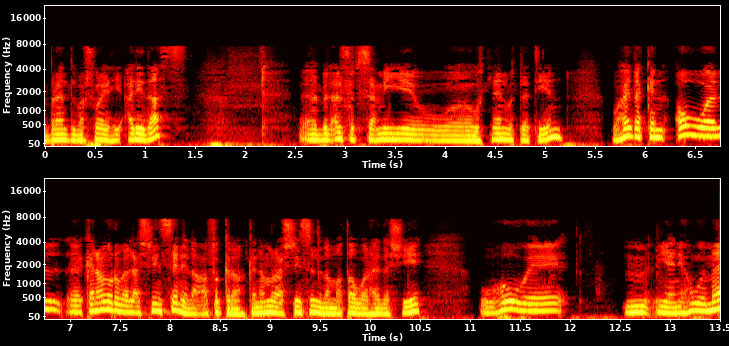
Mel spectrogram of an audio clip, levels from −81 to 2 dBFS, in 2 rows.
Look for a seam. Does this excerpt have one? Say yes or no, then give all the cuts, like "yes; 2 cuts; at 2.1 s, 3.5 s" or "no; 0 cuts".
no; 0 cuts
